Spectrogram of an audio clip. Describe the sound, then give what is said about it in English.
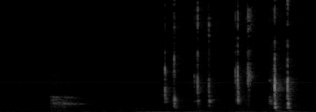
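Typing on a computer keyboard: faint, crisp keystrokes come in a quick irregular run of several clicks near the end, preceded by one soft isolated sound. “You're going to mute yourself when you type.”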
